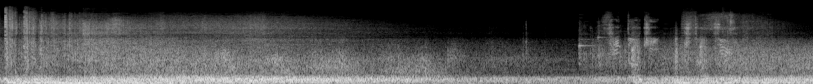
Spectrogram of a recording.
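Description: Shells explode with deep blasts.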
